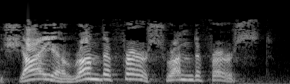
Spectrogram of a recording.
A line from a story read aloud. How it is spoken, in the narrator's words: Everyone started yelling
